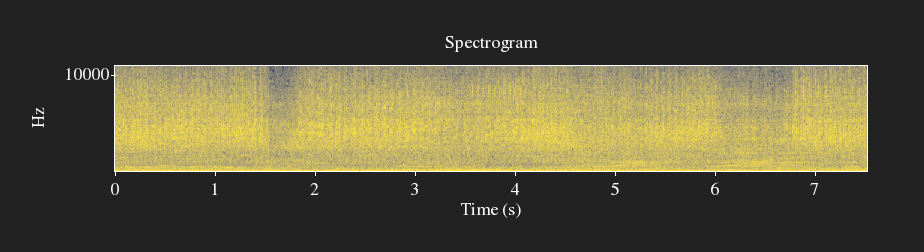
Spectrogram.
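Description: Demolition derby car's engine running loud, heard from inside the stripped-out cab, with a rising-and-falling whine several times in the second half as it revs.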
